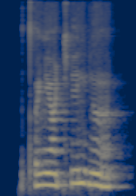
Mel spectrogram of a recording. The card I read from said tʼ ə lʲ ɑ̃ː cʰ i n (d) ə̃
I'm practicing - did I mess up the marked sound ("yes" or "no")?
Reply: no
